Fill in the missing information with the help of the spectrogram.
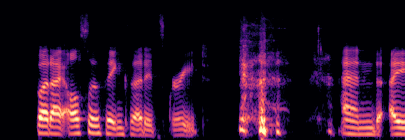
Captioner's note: laughter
